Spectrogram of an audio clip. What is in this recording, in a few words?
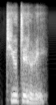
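"tutelary", Indian English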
